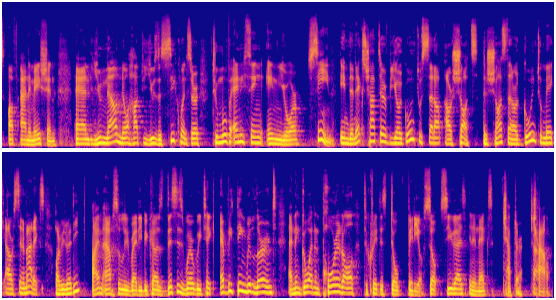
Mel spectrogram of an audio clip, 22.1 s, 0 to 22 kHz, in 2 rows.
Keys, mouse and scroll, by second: 0.1 right click, 0.6 right click, 0.9 right click.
